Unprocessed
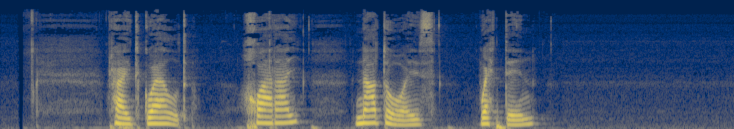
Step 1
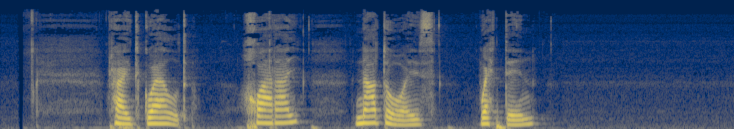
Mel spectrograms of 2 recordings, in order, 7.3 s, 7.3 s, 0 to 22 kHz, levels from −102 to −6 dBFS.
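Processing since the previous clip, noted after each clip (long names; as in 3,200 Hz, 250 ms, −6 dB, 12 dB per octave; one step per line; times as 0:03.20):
no processing that can be heard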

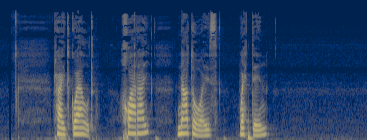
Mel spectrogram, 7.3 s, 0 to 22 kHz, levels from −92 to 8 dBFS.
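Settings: parametric band 2,900 Hz −7.5 dB 0.24 octaves
level +3.5 dB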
